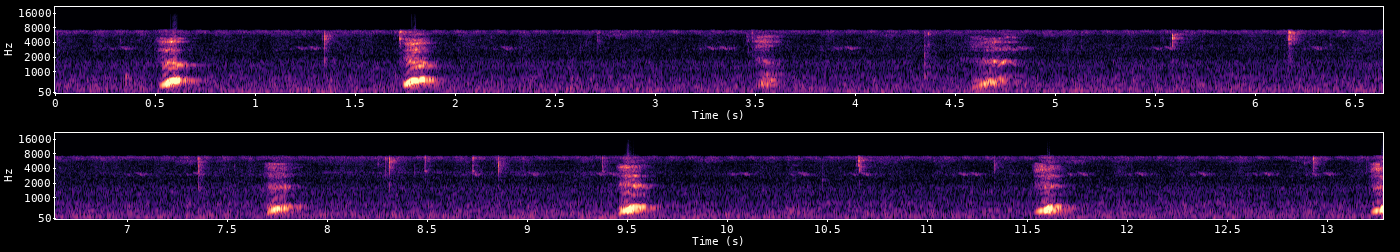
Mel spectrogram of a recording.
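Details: Ongoing bout of hiccups, about eight sharp, brief hiccup sounds in thirteen seconds at irregular spacing over steady room hum, during a long-duration hiccup challenge in a Bengali vlog.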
